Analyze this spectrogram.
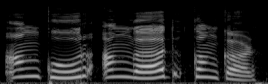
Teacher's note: होती है बिंदु अंक की बिंदी जिसे बोलते हैं ठीक है यह स्वर के बाद आने वाला व्यंजन है जिसकी ध्वनि नाक से निकलती है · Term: अनुस्वार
